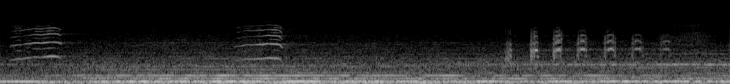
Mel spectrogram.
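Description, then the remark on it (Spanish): An eagle flying over a group of people screeches twice from high above, each cry a drawn-out piercing call, followed by a quick burst of short chattering yelps, all over a steady low rumble of open-air ambience. “Un águila vuela sobre ellos.”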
